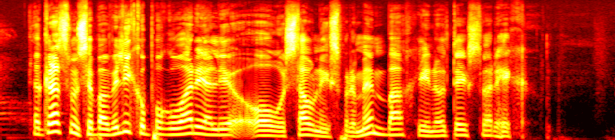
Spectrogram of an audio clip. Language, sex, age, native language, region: Slovenian, male, 60+, Slovenian, Carinthia region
